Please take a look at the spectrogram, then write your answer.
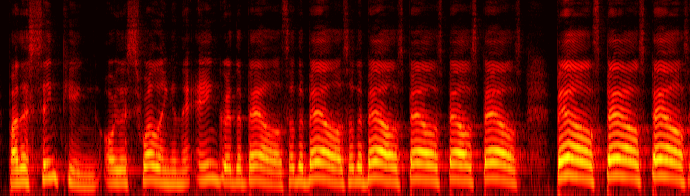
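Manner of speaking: wild alarm of clanging bells; building bells. Acted. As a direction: crescendo the bells to a cry. Climax of repeated bells.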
